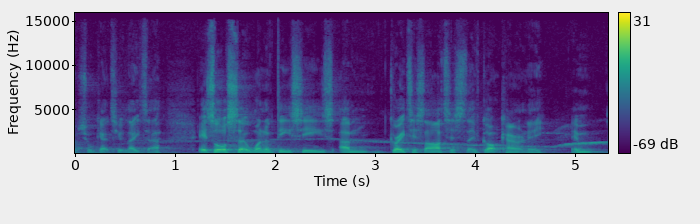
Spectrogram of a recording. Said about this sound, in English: I'm very sorry about the sirens that keep going past outside.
